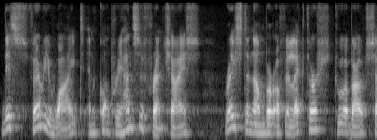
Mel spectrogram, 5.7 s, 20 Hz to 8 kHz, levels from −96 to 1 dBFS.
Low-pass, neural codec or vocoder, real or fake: 7.2 kHz; codec, 16 kHz, 8 kbps, FunCodec, trained on Chinese and English, 25 frames a second; fake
